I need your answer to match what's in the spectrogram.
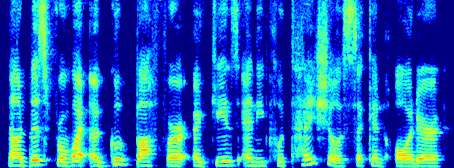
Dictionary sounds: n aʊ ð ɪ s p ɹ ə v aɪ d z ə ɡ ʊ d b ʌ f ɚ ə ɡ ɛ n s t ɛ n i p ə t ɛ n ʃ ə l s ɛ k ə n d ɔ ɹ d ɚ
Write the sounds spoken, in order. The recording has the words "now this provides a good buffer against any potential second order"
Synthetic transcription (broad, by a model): n aʊ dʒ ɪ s p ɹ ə v aɪ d ə ɡ ʊ d b ʌ f ɚ ə ɡ ɛ n s t ɛ n i p ə t ɛ n ʃ ə l s ɛ k ə n d ɔ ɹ d ɚ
